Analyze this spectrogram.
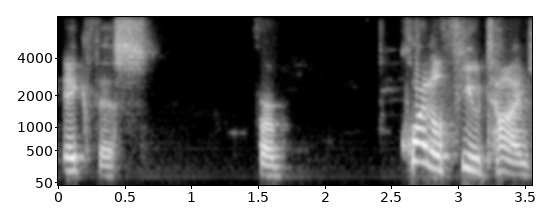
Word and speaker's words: Ichthy: and also they also know how to pronounce my name correctly too because a few people are now struggling to even say my name even when they watch my show I I don't understand I didn't have plenty commercial breaks on my first channel saying ik this for quite a few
